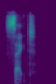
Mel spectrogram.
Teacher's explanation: the Z is a sharp T sound, kind of like the end of the word cats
